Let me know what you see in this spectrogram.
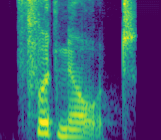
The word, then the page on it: footnote: Indian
